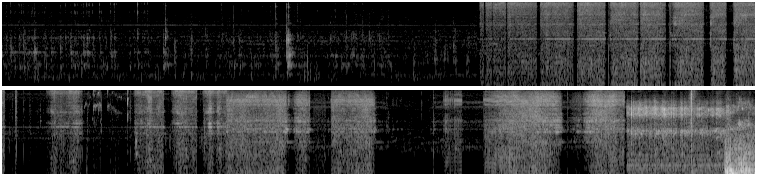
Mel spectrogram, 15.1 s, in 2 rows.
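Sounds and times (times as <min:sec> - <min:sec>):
lathe whine: 0:13.7 - 0:15.0.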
